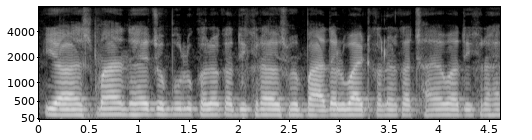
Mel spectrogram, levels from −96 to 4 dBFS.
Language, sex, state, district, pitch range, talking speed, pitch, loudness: Hindi, male, Bihar, West Champaran, 140-145 Hz, 260 wpm, 145 Hz, -16 LUFS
